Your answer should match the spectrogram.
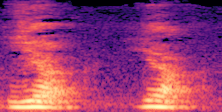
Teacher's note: తాలువు దగ్గరకు నాలుక రావడం చేత, అంటే నాలుక మధ్య భాగం రావడం చేత యా అనబడే శబ్దం వస్తుంది. యా యా అని పలికేటప్పుడు ఈ యొక్క నాలుక ఈ భాగం తాలూకు దగ్గరకు వెళ్తుంది అనమాట.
